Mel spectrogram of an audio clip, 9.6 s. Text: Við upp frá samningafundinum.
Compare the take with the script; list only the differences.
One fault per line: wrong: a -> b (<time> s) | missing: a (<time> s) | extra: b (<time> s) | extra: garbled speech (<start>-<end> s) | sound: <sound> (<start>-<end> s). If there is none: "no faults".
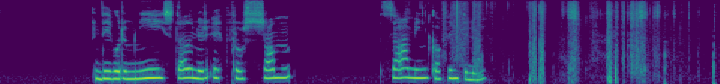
extra: vorum nýstaðnir (1.5 s)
